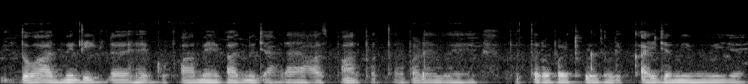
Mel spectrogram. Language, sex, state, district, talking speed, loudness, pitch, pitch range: Hindi, male, Chhattisgarh, Raigarh, 210 wpm, -18 LUFS, 95 Hz, 95-100 Hz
